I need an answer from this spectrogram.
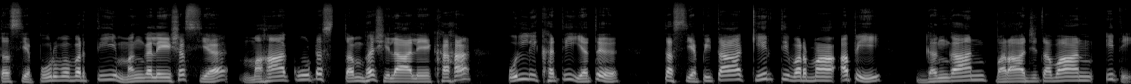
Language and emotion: Sanskrit, neutral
